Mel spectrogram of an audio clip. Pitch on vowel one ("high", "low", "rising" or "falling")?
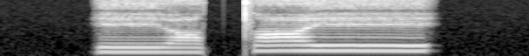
low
